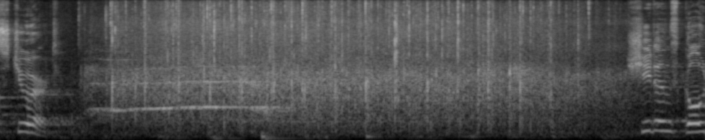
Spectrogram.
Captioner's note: applause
